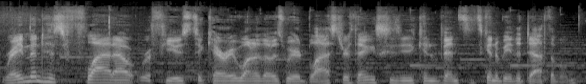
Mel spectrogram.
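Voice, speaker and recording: A man's voice: mid-range voice, moderate pace, fairly bright tone. A man casually narrating and refereeing a tabletop roleplaying game as game master. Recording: music playing behind. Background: background music.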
